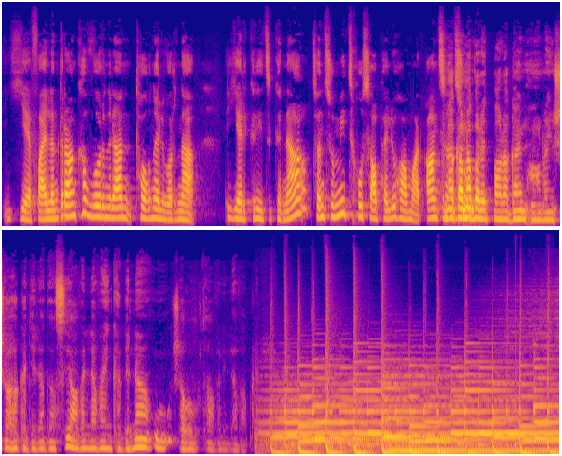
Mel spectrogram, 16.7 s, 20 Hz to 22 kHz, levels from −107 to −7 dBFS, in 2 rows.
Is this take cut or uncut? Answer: cut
